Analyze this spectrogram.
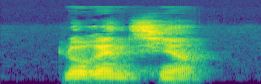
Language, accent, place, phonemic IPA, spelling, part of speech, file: French, France, Lyon, /lɔ.ʁɛnt.sjɛ̃/, lorentzien, adjective, LL-Q150 (fra)-lorentzien.wav
- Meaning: Lorentzian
